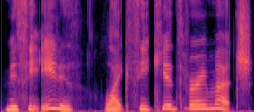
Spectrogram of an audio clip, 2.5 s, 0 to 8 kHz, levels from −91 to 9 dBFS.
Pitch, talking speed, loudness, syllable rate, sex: 255 Hz, 165 wpm, -17 LUFS, 4.5 syllables/s, female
